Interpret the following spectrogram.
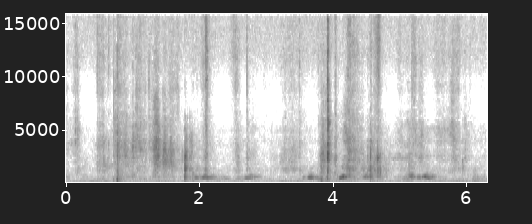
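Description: Near silence, with a few faint, scattered clicks and rustles of paper being handled; the loudest comes about four seconds in.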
